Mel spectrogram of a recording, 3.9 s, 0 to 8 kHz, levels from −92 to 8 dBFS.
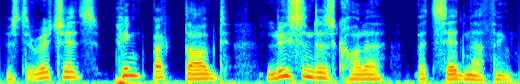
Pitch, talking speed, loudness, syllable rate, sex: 135 Hz, 170 wpm, -20 LUFS, 5.4 syllables/s, male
